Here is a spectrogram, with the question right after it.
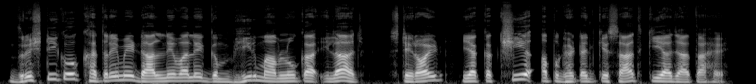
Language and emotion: Hindi, neutral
